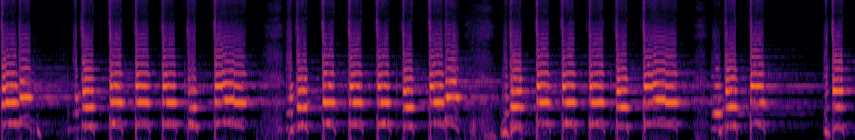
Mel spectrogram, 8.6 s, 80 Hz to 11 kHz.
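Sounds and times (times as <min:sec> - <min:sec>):
raw funk flute: 0:00.0 - 0:08.5.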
